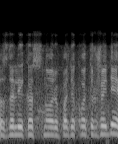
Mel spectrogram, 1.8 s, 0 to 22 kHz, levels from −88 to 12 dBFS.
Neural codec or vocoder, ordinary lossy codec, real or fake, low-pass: none; Opus, 24 kbps; real; 7.2 kHz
